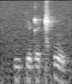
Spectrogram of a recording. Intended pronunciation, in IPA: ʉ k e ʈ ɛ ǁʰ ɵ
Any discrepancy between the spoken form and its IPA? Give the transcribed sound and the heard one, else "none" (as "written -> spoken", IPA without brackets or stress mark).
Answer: none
